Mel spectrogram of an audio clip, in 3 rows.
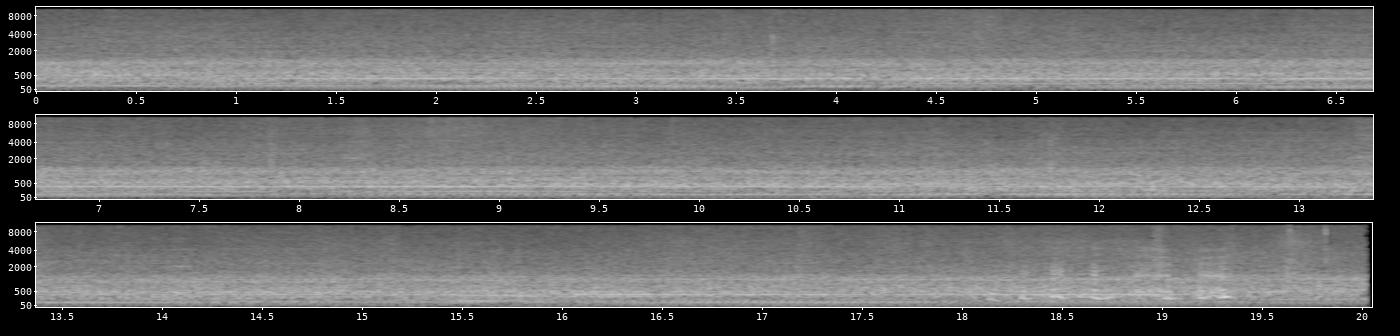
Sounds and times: Vehicle: 0.0 - 20.0.

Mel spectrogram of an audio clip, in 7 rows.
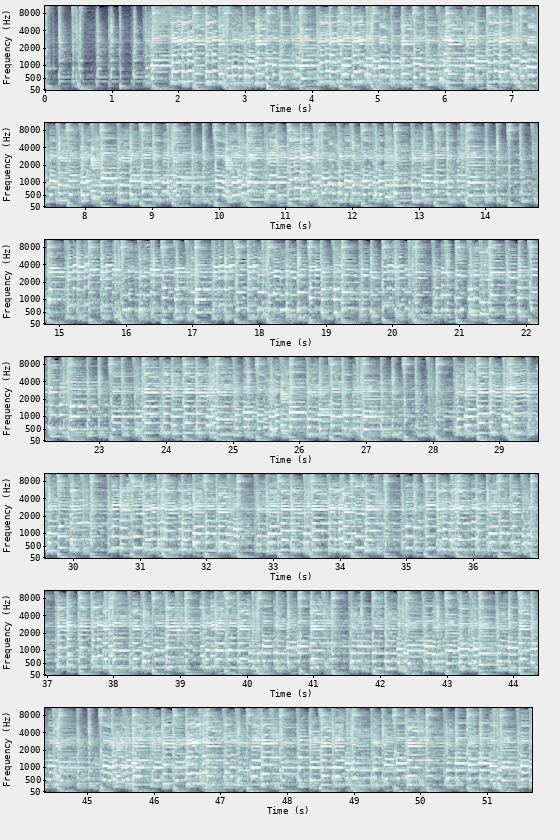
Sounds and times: Music: 0.0 - 51.6.

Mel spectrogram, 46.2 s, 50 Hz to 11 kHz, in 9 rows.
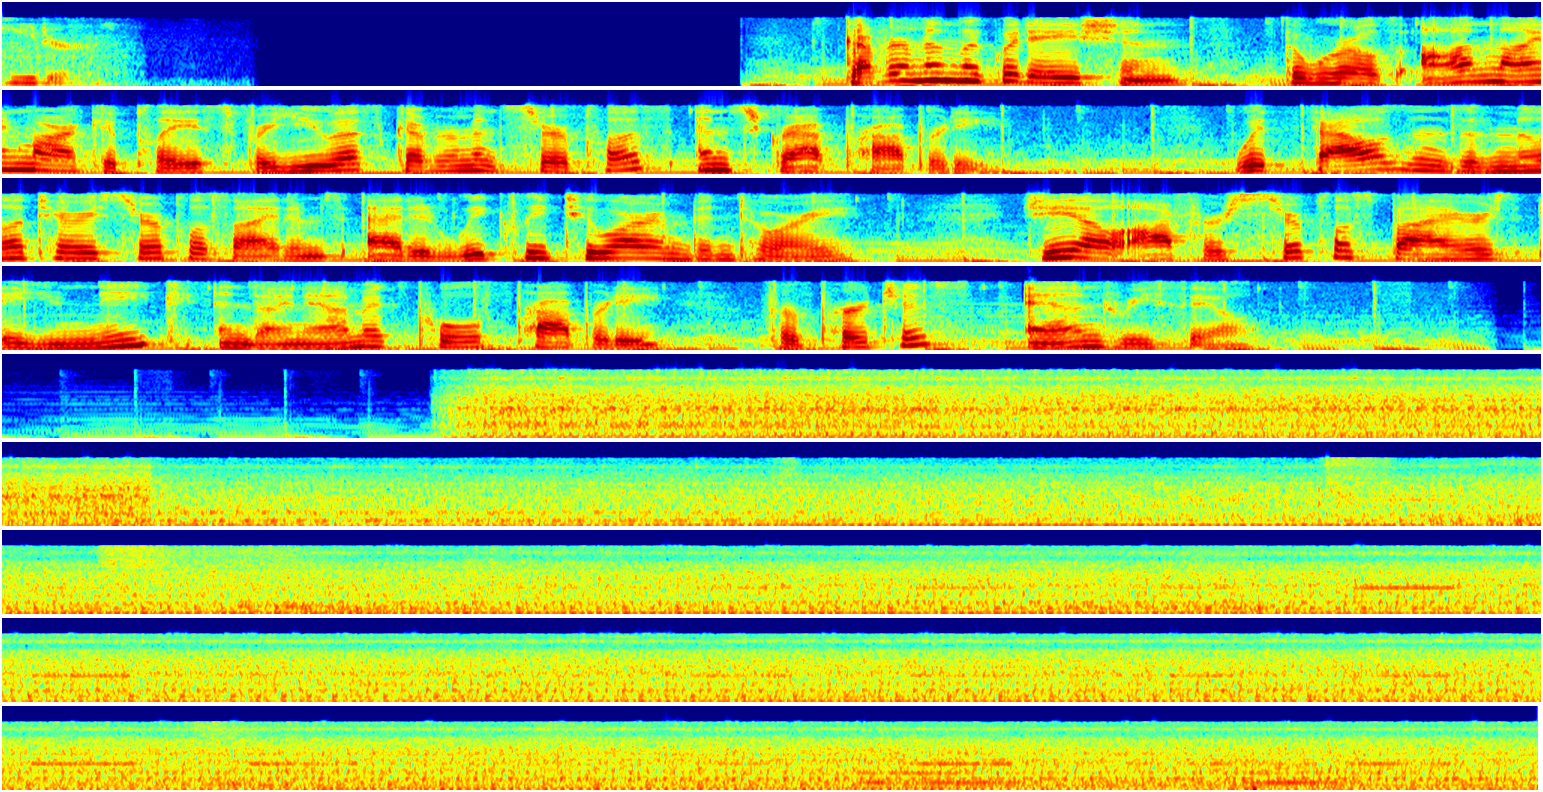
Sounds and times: Speech: 0.0 - 0.4, 2.8 - 8.5, 9.3 - 13.1, 13.7 - 19.6
Music: 2.5 - 22.0.

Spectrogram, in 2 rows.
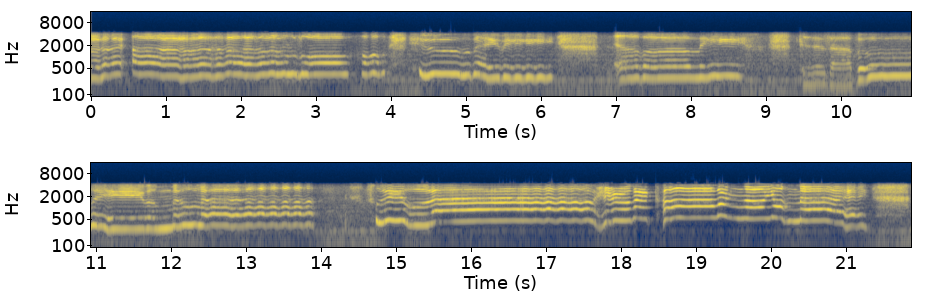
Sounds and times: Female singing: 0.0 - 6.2, 7.0 - 14.0, 14.6 - 21.4.

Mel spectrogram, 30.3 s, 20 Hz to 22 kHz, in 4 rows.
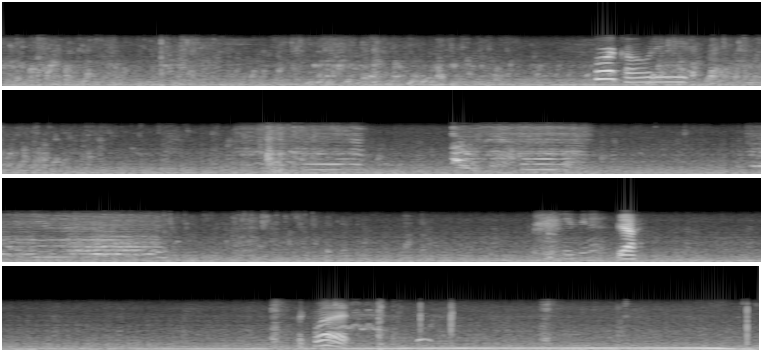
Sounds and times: Speech: 5.9 - 6.9, 20.8 - 21.6, 25.7 - 26.3.

